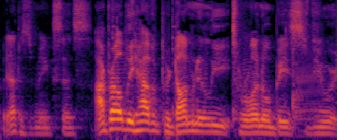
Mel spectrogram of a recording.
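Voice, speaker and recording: A man at medium pitch, talking at a very fast pace over music in the background. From Toronto, Canada. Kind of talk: animated storytime narration. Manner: casual, comedic.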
